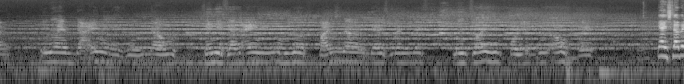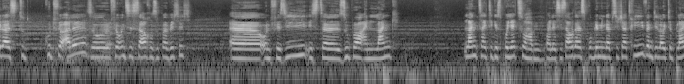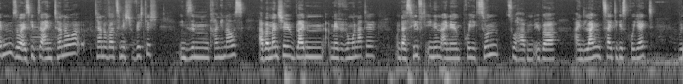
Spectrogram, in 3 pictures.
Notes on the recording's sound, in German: Bei dem Theaterfestival des Nie-Theaters. Sie erzählte mir, dass sie eine Performance extra für diesen Ort entwickelt hat.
